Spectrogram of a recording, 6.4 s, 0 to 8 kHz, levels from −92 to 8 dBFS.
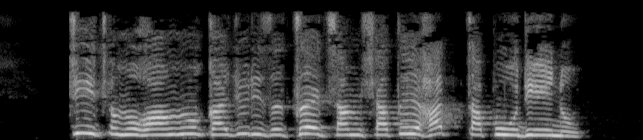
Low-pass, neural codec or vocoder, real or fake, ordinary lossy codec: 7.2 kHz; none; real; MP3, 48 kbps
